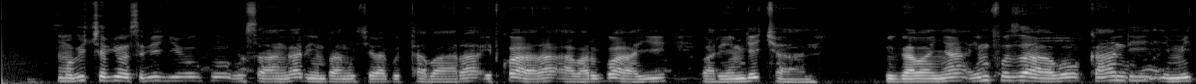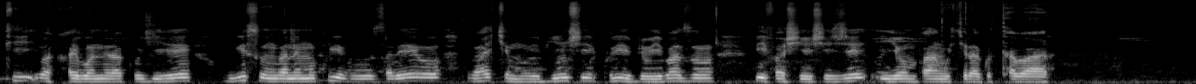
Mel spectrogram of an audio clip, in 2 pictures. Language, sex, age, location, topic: Kinyarwanda, male, 18-24, Nyagatare, health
